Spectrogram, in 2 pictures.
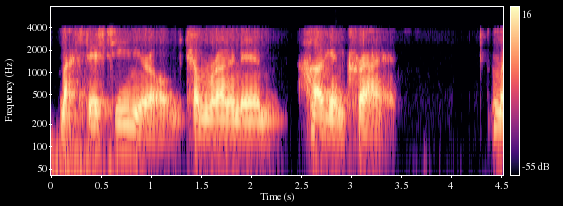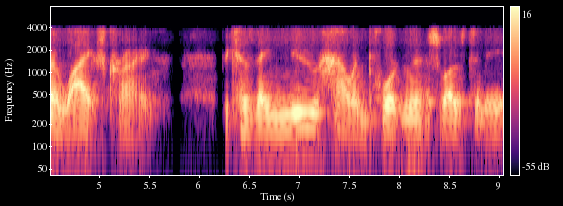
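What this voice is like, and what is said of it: Emotional, choked-up voice. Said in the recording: “I'm getting emotional just talking about it now”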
